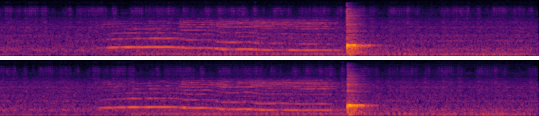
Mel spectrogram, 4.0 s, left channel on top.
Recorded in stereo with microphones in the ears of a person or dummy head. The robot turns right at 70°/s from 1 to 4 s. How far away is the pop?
About 1.6 m.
